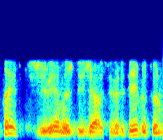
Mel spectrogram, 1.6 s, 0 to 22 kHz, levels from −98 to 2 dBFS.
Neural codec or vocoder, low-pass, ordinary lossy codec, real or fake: vocoder, 22.05 kHz, 80 mel bands, HiFi-GAN; 3.6 kHz; Opus, 24 kbps; fake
